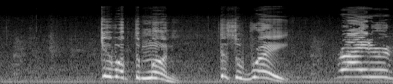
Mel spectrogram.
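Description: A man shouts loudly and angrily.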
